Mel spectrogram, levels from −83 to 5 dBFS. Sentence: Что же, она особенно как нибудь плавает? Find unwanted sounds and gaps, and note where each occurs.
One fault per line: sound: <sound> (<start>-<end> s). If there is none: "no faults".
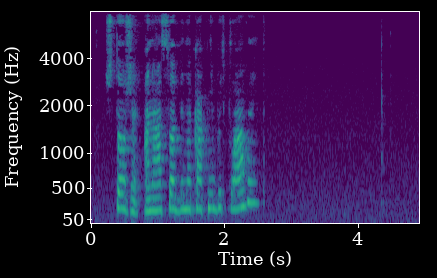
no faults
